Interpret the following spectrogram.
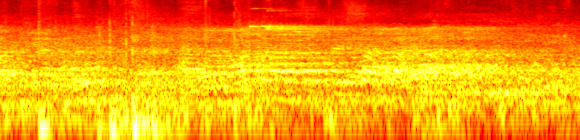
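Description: Basketballs bounced on a sports-hall floor, several dribbles in the first second or so, with voices talking.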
